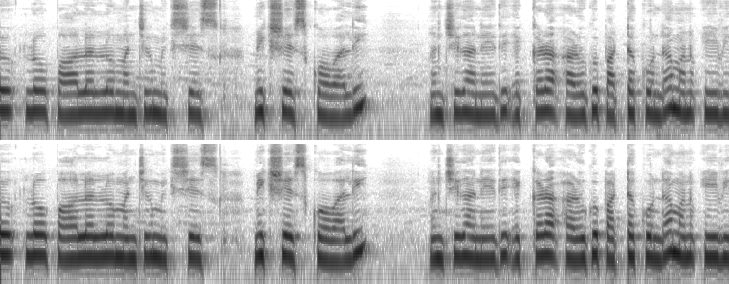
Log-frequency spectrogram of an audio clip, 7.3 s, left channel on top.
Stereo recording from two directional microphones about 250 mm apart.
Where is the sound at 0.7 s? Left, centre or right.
Centre.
